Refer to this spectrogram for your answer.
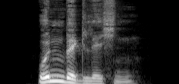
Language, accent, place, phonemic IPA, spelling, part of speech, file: German, Germany, Berlin, /ˈʊnbəˌɡlɪçn̩/, unbeglichen, adjective, De-unbeglichen.ogg
- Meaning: undischarged, unsettled, unpaid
